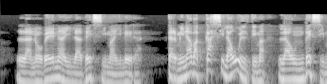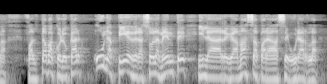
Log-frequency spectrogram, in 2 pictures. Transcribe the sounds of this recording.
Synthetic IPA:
la̰no̞βenaila̰ðesima̰ḭleɾa̰ | t̪eɾmĩnaβakasilault̪imalaund̪esima̰ | falt̪aβako̞lo̞kaɾunapjeðɾaso̞lamẽ̞nt̪eilaːɾɣamasapaɾaːseɣuɾaɾla

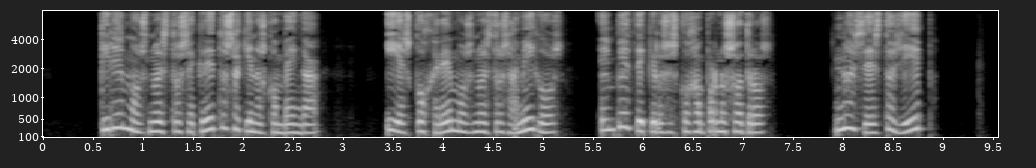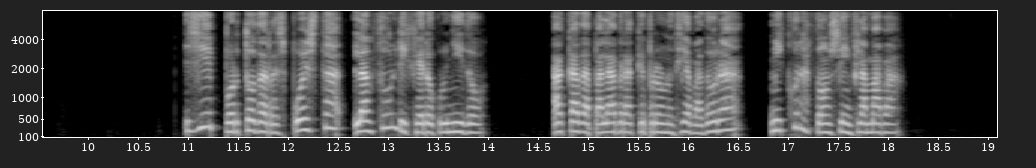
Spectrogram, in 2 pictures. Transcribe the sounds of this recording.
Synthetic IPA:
t̪iɾe̞mo̞znwe̞st̪ɾosːe̞kɾe̞t̪o̞sakje̞nːo̞sko̞mbe̞ŋɡa | ie̞sko̞xe̞ɾe̞mo̞znwe̞st̪ɾo̞samiɣo̞s | e̞mbe̞θðe̞ke̞lo̞s̬e̞sko̞xampo̞ɾno̞so̞t̪ɾo̞s | no̞e̞se̞st̪o̞ʝip | ʝipːo̞ɾt̪o̞ðare̞spwe̞st̪alanθo̞unlixe̞ɾo̞kɾuɲiðo̞ | akaðapalaβɾake̞pɾo̞nũn̟θjaβaðo̞ɾa | miko̞ɾaθo̞nse̞iɱflamaβa

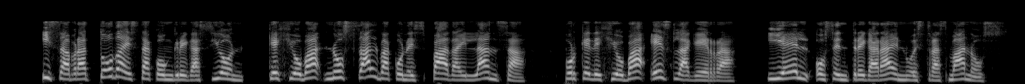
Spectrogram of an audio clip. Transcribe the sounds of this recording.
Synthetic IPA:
isaβɾat̪o̞ðae̞st̪ako̞ŋɡɾe̞ɣasjo̞ŋ | ke̞xjeo̞βano̞salβako̞ne̞spaðailansa | po̞ɾke̞ðe̞xeo̞βaʔe̞zlaɣe̞ra | ie̞lo̞se̞nt̪ɾe̞ɣaɾae̞nːwe̞st̪ɾazmano̞s

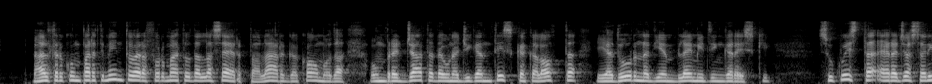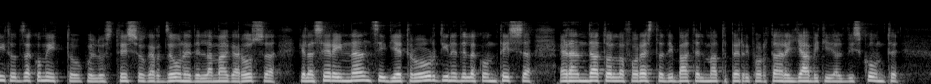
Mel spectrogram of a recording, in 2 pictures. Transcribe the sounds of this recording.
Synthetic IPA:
lalt̪ɾokompart̪iment̪oɛːɾaformaːt̪od̪alːasɛrpalarɡakɔːmod̪aombɾed͡ʒːaːt̪ad̪aunad͡ʒiɡant̪eskakalɔt̪ːaead̪ornad̪iɛmblɛːmid̪ziŋɡaɾesk̟i | sukːwest̪aʔɛːɾad͡ʒasːaliːt̪od̪zakomet̪ːokwelːost̪esːoɡard̪zoːned̪elːamaːɡaɾosːakelːasɛːɾainːant̪sid̪jɛːt̪ɾoord̪ined̪elːakont̪esːaɛːɾaːnd̪aːt̪oalːafoɾɛst̪ad̪ibaːt̪elmat̪perːiport̪aːɾeʎiaːbit̪id̪alviskont̪e

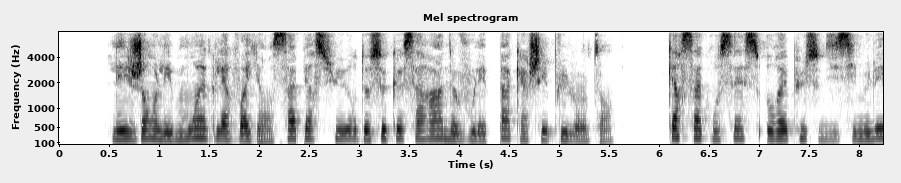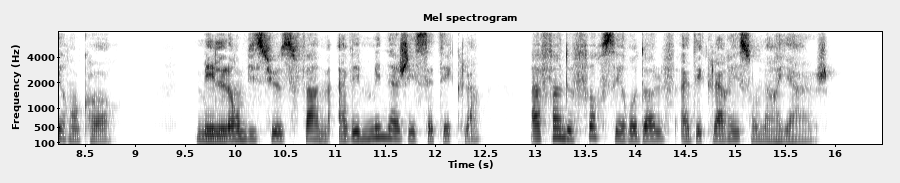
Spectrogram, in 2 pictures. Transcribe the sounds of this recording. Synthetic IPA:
leʒɑ̃lemwɛ̃klɛʁvwajɑ̃sapɛʁsyʁd̪əsəkəsaʁanəvulɛpakaʃeplylɔ̃t̪ɑ̃ | kaʁsaɡʁosɛsɔʁɛpysəd̪isimyleʁɑ̃kʰɔːʁ | mɛlɑ̃bisjøzfamavɛmenaʒesɛt̪ekla̰ | afɛ̃d̪əfɔʁseʁɔd̪ɔlfa̰d̪eklaʁesɔ̃maʁjaʒ

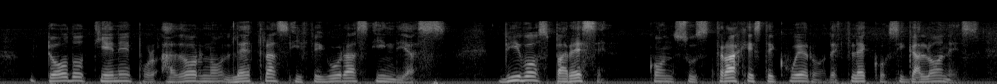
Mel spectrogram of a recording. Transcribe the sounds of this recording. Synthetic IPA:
t̪oðot̪je̞nepoɾaðo̞ɾnolet̪ɾasifiɣuɾasind̪ja̰s | βiβospaɾeseŋ | ko̞nsust̪ɾaxezd̪ekʰwe̞ɾoðeflekosiɡalones

